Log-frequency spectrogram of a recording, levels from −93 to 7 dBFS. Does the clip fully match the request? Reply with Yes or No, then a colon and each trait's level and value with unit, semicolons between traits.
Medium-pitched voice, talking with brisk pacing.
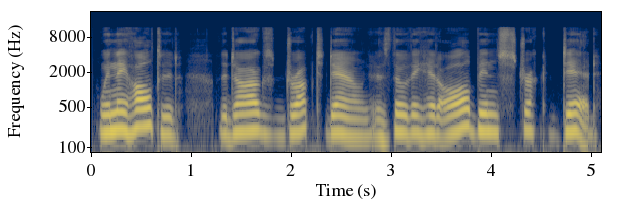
No: medium, 180 Hz; average, 175 wpm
